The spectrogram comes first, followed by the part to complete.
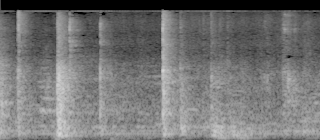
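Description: A few sharp clicks and knocks, about four in two seconds, over faint voices.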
